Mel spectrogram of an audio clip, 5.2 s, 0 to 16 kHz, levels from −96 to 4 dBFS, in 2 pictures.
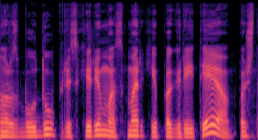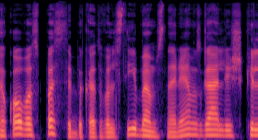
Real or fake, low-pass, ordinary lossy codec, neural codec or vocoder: real; 14.4 kHz; Opus, 64 kbps; none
